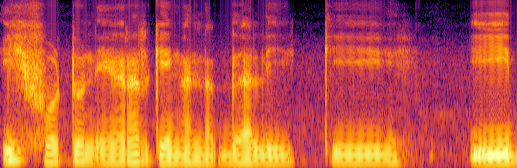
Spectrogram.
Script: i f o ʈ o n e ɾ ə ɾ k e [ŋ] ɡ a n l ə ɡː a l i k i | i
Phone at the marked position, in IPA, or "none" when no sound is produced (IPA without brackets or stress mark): ŋ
